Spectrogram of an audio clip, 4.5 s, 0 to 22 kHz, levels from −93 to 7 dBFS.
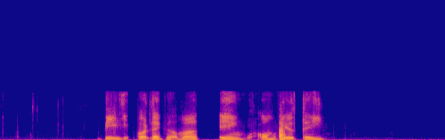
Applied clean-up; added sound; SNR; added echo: neural diffusion model UNIVERSE++.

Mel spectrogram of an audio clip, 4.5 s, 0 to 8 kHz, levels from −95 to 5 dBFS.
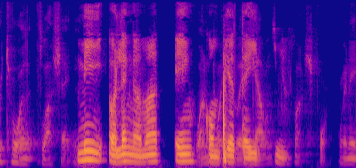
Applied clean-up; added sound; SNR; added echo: neural mask model DeepFilterNet 3.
